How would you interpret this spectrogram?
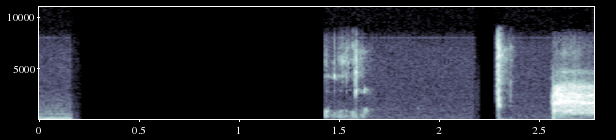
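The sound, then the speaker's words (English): Someone slurps a drink: a soft wet sip after a pause, a sharp click, then a loud, hissy burst of slurping at the end, with no talking. “Sorry, I'm just drinking my pussy juice right there.”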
